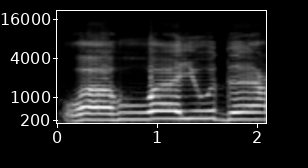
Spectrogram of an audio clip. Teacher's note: Panjang a empat ataupun lima harakat. Mad jaiz munfasil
